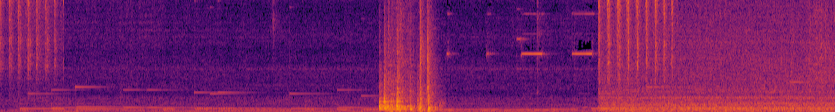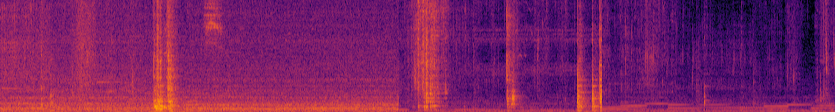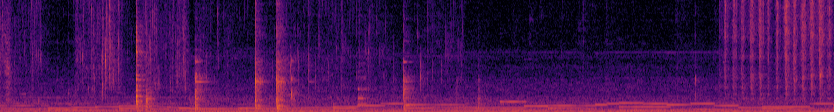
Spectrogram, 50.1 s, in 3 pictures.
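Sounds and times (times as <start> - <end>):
vegetables sizzling in a wok: 0.0 - 8.4, 9.1 - 31.8
soft background music: 0.0 - 50.0.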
